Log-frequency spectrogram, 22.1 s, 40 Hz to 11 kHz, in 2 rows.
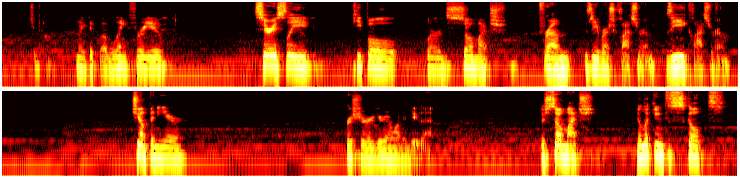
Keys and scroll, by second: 0.0-0.2 typing, 1.3-3.4 typing, 5.7-7.1 typing, 13.6 ctrl+v, 13.6 ctrl+b, 14.7 Return, 16.8 Return.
